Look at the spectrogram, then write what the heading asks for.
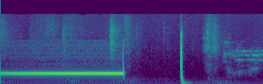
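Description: A steady single-pitch telephone ringback tone holds for almost a second, stops, and after a short silence a sharp click sounds, followed by faint line noise and a brief higher tone, as an assistant from the radio show Äntligen morgon calls a listener who signed up.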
